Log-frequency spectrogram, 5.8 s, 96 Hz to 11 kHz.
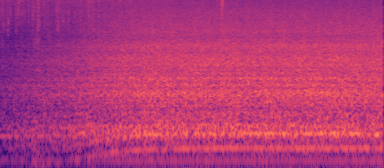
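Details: Lakewood P223 first-generation fan with Westinghouse motor, after cleaning, oiling and washing blade and grills, running on high: even whoosh building then smooth hum, no ticks or rattles, healthy.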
